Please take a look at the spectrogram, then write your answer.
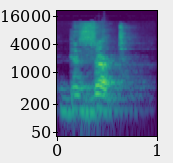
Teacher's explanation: the first syllable is de and the second starts with a z sound. We stress the second syllable, dessert.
